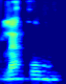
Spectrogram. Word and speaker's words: lakum: perbedaannya kemudian juga tadi lakum lakumukum tidak perlu ditahan jadi lakum tidak tapi langsung lakum di langsung lanjut ke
